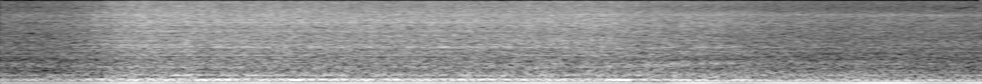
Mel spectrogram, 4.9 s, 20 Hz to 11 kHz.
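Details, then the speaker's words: 1990 Ford Mustang GT Foxbody V8 idling with new Alloyworks 4-core radiator; electric fans kick on around 185–190°F, halfway on gauge, adding constant whooshing air rush without rattle or rub. Normal electric cooling fan operation. "so yeah when the fans kick on I will uh turn this thing back on so until then hold up hold tight it'll only be a second for you guys all right fans finally kicked on"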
